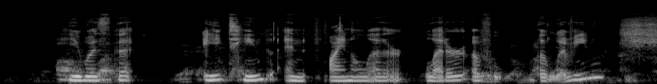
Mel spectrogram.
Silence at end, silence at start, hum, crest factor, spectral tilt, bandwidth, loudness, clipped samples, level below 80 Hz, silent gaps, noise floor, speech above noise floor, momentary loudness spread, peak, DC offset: 0 s; 0.55 s; none; 18 dB; -5.5 dB/octave; 11.5 kHz; -25 LUFS; under 0.1%; -64 dBFS; none; -65 dBFS; 41 dB; 11 LU; -8 dBFS; under 0.1%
